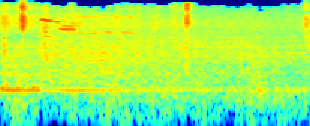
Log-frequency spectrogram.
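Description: Steady running noise of a small fishing boat's engine and the sea during pot hauling, with a low hum that fades out shortly after the start and a couple of faint knocks.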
